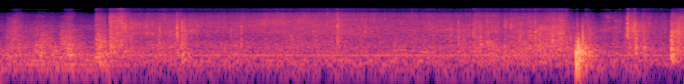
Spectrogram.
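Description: A sheet of backing paper crackles and rustles as it is peeled off.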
